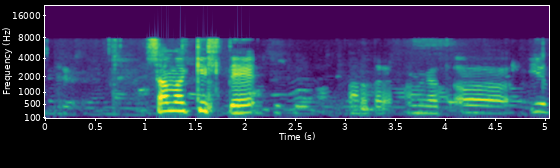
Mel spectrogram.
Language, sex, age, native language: Icelandic, female, 18-19, Icelandic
